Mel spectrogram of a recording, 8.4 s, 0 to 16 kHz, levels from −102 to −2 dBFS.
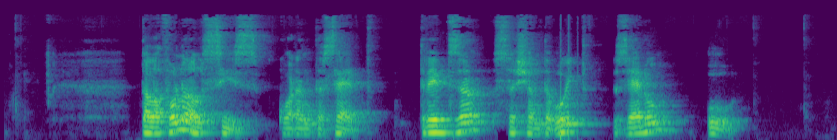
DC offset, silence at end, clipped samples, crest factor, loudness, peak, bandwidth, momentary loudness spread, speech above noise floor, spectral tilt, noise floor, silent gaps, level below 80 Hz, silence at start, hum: under 0.1%; 1 s; under 0.1%; 22 dB; -26 LUFS; -6 dBFS; 11.5 kHz; 17 LU; 55 dB; -6 dB/octave; -80 dBFS; none; -60 dBFS; 1.4 s; none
